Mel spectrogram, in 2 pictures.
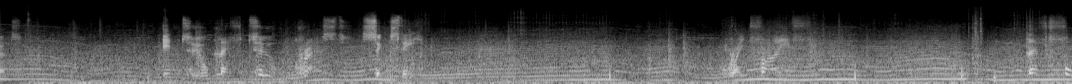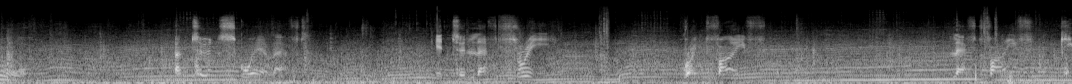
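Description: A rally car engine revs hard, rising and falling as gears change.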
